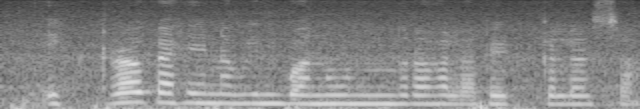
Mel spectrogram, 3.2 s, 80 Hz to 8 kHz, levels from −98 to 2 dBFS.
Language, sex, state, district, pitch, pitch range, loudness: Marathi, female, Maharashtra, Washim, 230 Hz, 225-240 Hz, -17 LUFS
